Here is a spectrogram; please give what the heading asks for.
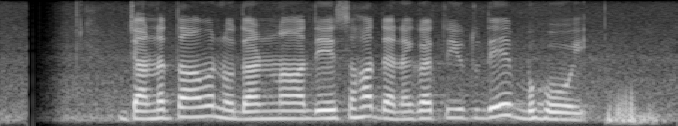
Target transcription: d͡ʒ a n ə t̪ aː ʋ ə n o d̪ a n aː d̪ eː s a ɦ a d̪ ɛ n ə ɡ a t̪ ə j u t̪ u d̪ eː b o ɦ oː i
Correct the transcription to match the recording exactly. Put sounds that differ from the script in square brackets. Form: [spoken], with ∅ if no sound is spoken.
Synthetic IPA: d͡ʒ a n ə t̪ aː ʋ ə n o d̪ a [nː] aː d̪ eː s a ɦ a d̪ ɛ n ə ɡ a t̪ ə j u t̪ u d̪ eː b o ɦ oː i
